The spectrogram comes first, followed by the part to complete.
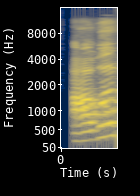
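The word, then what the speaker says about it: hour: हैं ठीक है ना आवर होता है एच ओ यू आर वसे इस एच साइलेंट है है ना और सेकंड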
